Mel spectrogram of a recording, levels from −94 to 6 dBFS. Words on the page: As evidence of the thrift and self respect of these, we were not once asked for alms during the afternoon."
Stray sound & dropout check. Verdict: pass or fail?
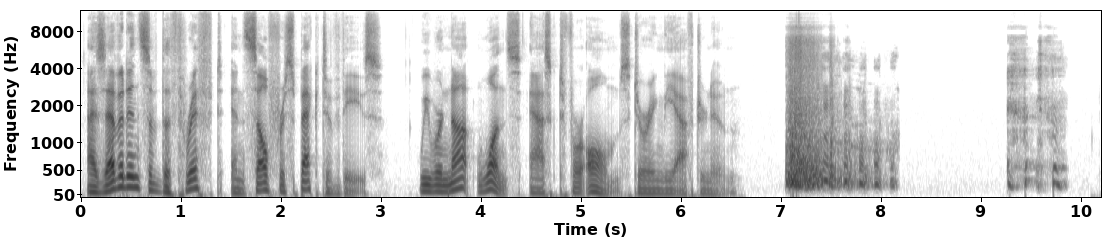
fail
